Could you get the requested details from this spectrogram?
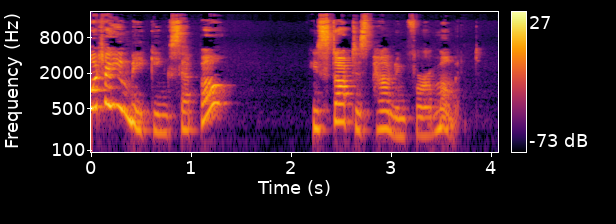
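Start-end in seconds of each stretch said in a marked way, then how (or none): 0.0-1.2 sweet, tiny, very high voice. Narrator reading Louhi, now a hawk, asking Seppo a question, in a pretty little voice. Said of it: "she asked in a pretty little voice".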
